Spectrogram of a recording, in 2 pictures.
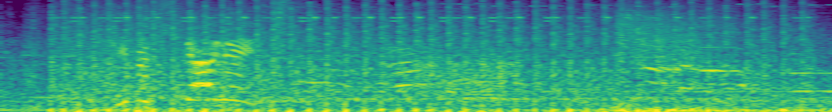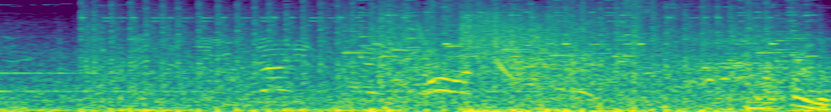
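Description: Rapid gunfire in the Red Dead Redemption video game, a dense, sustained volley of shots close up that runs almost continuously, with voices talking over the shooting.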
